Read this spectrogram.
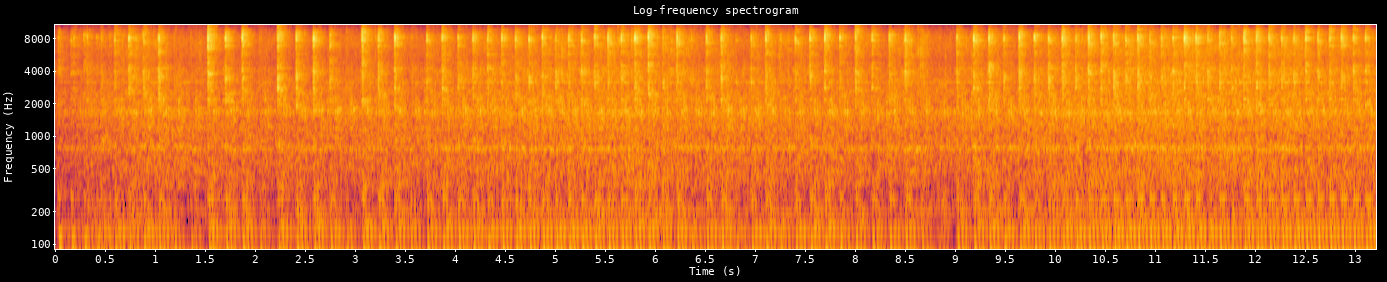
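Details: Jacobsen Chief 1200 tractor, cast-iron Kohler 301 single, after sitting about 3 years; idle raised and aftermarket Chinese carburetor adjusted. Steady, even low single-cylinder thump with no misses or stumbles. No smoke; normal idle, runs good.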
